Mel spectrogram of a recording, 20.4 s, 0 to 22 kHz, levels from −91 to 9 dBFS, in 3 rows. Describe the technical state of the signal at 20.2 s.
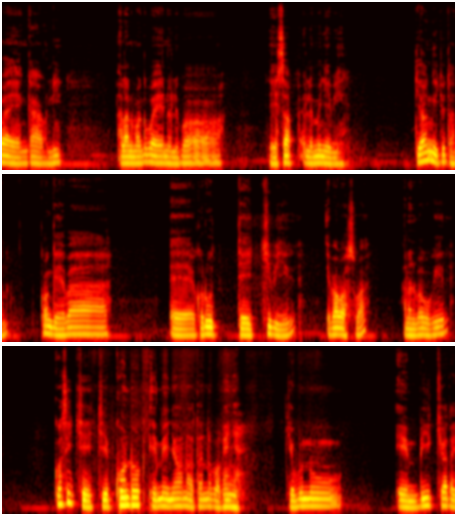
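At 20.2 s the signal is intact, with no audible fault at that moment.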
